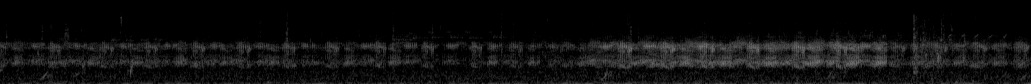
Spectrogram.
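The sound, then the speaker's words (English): A dense chorus of frogs croaking continuously in a ploughed paddy field, many overlapping calls forming a steady pulsing drone that swells louder partway through, with no voices. “This may look like a slaughter, but as each heron can swallow only one frog at a time, the vast majority will escape to croak another day.”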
